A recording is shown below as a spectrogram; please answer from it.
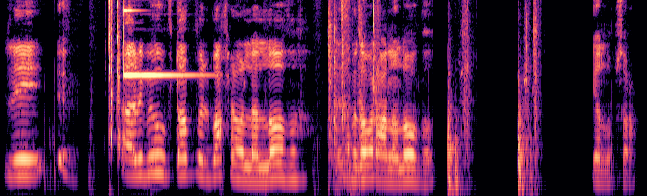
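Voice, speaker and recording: A man's voice: high-pitched, fairly even intonation, quick pace, very noisy. A young man with an Egyptian accent giving casual commentary over gameplay, wailing in mock despair. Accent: Egyptian Arabic. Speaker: gaming YouTuber.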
